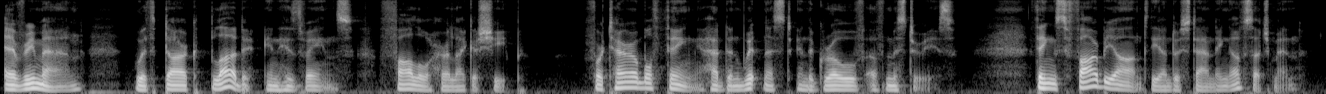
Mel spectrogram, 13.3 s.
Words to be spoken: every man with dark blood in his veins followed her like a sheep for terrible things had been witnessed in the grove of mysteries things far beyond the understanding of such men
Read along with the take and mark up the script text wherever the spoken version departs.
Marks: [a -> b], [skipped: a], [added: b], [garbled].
every man with dark blood in his veins [followed -> follow] her like a sheep for terrible [things -> thing] had been witnessed in the grove of mysteries things far beyond the understanding of such men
